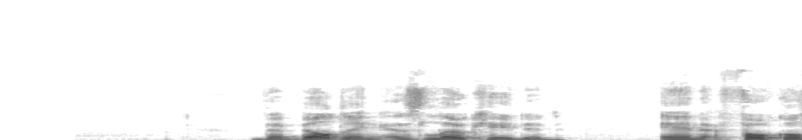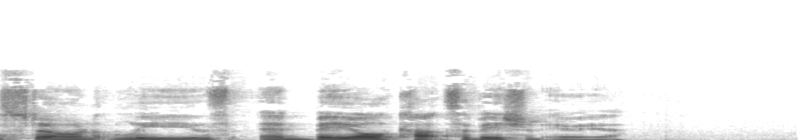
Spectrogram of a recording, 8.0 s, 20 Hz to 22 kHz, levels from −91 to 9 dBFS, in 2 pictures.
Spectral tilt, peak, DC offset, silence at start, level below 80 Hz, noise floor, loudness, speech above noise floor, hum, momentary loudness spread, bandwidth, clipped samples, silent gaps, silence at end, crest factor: -6 dB/octave; -8 dBFS; under 0.1%; 1.25 s; -54 dBFS; -76 dBFS; -27 LUFS; 50 dB; none; 15 LU; 11.5 kHz; under 0.1%; none; 0.9 s; 20 dB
